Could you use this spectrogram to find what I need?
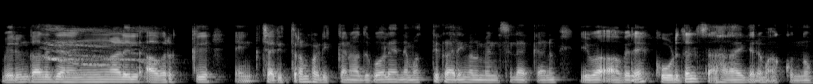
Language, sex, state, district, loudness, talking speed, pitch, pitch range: Malayalam, male, Kerala, Kozhikode, -18 LUFS, 95 wpm, 110 Hz, 105-115 Hz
